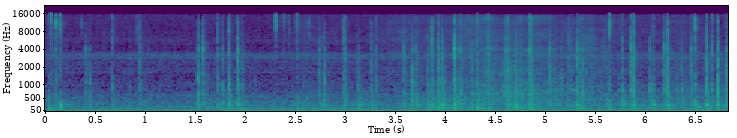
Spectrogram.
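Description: Long fingernails and fingertips rub and tap across the lid of a large, flat, closed, hollow black cardboard box. Quick, bright, dry clicks patter over a soft, low, papery rubbing, and each tap dies away almost at once.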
